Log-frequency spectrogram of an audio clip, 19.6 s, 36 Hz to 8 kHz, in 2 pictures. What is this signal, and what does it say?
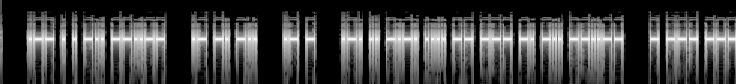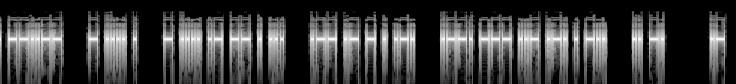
Morse code, heard as a keyed tone, about 32 wpm, 650 Hz. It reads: WEED, AND AT RICHMOND, TOO, THE THAMES WATER POURED IN A
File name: Book Two / 06-Chapter 6 - 32 WPM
